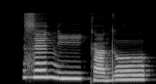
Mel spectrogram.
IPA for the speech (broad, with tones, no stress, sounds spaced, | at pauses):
z ɛ˦ n iː˧ k ã˨ d oː˦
